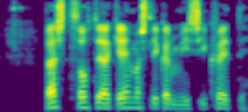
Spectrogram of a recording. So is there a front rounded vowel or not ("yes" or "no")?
no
